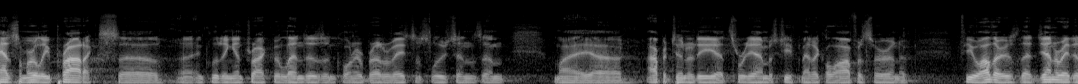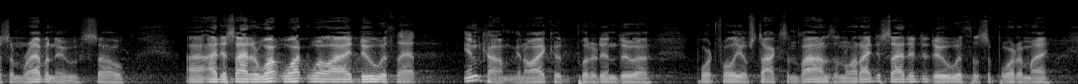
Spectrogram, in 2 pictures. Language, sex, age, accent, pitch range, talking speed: English, male, 50-69, American, 95-120 Hz, 185 wpm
